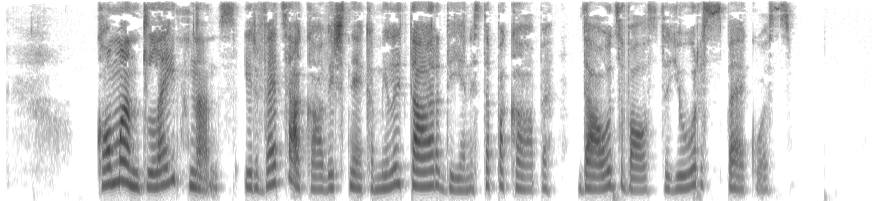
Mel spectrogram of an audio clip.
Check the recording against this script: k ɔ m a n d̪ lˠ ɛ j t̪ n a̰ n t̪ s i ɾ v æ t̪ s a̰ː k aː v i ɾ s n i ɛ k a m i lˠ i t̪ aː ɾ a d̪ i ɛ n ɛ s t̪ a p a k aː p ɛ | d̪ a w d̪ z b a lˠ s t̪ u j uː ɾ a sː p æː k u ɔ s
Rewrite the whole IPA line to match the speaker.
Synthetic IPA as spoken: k ɔ m a n d̪ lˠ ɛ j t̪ n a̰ n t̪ s i ɾ v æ t̪ s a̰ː k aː v i ɾ s n i ɛ k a m i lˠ i t̪ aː ɾ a d̪ i ɛ n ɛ s t̪ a p a k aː p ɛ | d̪ a w d̪ z v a lˠ s t̪ u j uː ɾ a sː p æː k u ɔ s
